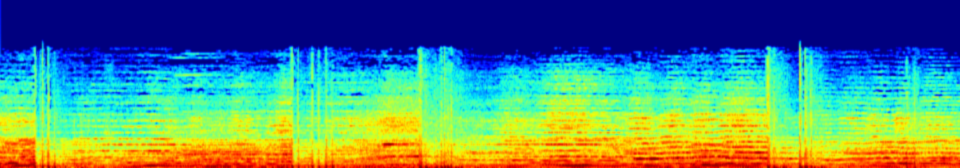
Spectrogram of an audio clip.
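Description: A fireworks display with aerial shells bursting in several sharp bangs, about half a second, three, four and eight seconds in, over loud music playing throughout.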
